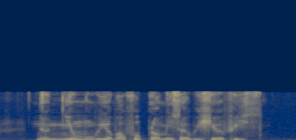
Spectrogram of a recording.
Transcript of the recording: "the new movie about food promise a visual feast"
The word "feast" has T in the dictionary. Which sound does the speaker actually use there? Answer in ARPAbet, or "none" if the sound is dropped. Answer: none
